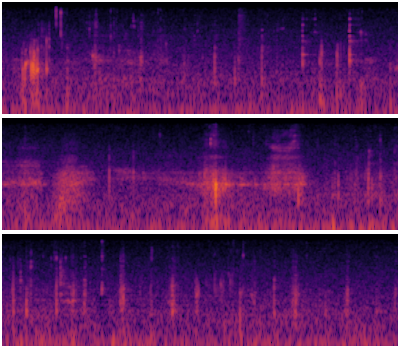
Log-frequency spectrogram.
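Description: Close-miked eating sounds of perilla seed sujebi, soft hand-torn dough in a perilla soup, being chewed. Small clicks run throughout, with a few louder mouthfuls about half a second in, around four and a half seconds, and around six to seven seconds.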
